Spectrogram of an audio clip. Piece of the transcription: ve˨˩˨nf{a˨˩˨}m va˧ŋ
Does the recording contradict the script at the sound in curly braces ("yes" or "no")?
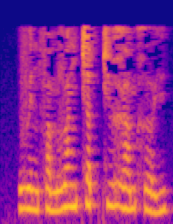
no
